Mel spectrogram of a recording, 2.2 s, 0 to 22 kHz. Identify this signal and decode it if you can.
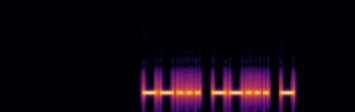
Morse code, heard as a keyed tone, about 44 wpm, 700 Hz. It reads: 77T
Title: Common Cut Numbers - 3-Digit 45wpm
